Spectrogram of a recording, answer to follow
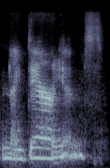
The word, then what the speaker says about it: cnidarians: number one you're writing cnidarians and you don't pronounce that C at the beginning it's silence so cnidarians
